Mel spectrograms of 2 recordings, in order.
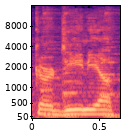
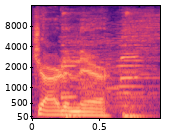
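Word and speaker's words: Jardinière: Hey guys, when you're at the counter, don't call it gardenia. It's pronounced Jardiniere.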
